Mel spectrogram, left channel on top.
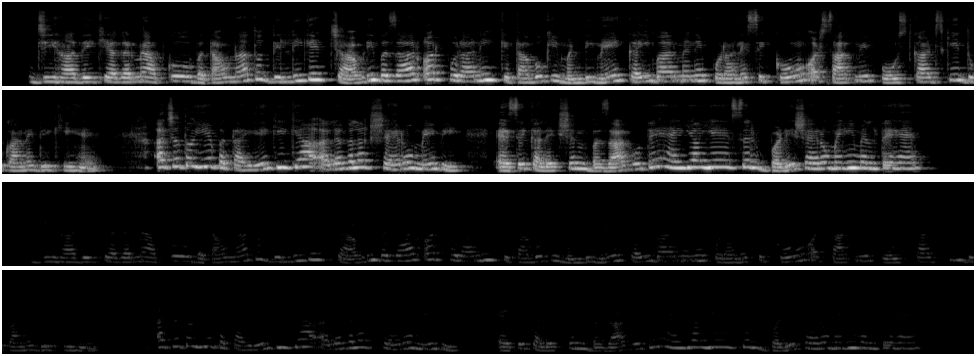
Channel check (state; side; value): quieter; right; 32.3 dB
